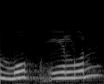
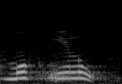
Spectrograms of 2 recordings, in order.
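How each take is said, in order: First: The word ends with an n sound. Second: The word ends with a vowel. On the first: The speaker calls it right. "isim fa'il muf'ilun" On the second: The speaker calls it wrong. "jangan sampai ... dibacanya muf'ilu"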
